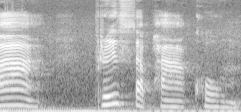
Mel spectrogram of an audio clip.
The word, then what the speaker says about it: พฤษภาคม: เพิ่ม เติม เอ่อ อ่ะ คำ ว่า พฤษภาคม พฤษภาคม ก็ อ่าน ว่า คะ พลีส สัก พา คม 4 พฤษภาคม อ่าน ว่า พฤษภาคม โน้ ท ท่า ฤาษี อ่อน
